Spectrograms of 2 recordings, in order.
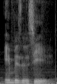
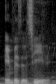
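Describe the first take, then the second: The two takes are said the same way.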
